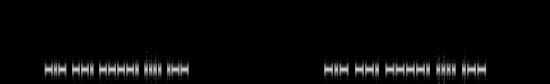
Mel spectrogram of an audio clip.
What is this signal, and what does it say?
Morse code, heard as a keyed tone, about 41 wpm, 700 Hz. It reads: KG9HW KG9HW
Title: Speed Racing - USA 2x2 Call Signs 35wpm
